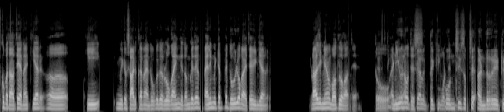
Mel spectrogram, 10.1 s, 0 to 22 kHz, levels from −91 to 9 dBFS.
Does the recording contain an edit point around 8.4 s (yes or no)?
yes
